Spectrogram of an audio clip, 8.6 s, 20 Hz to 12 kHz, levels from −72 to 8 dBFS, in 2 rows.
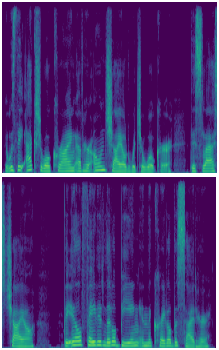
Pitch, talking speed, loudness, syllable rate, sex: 205 Hz, 160 wpm, -17 LUFS, 4.5 syllables/s, female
